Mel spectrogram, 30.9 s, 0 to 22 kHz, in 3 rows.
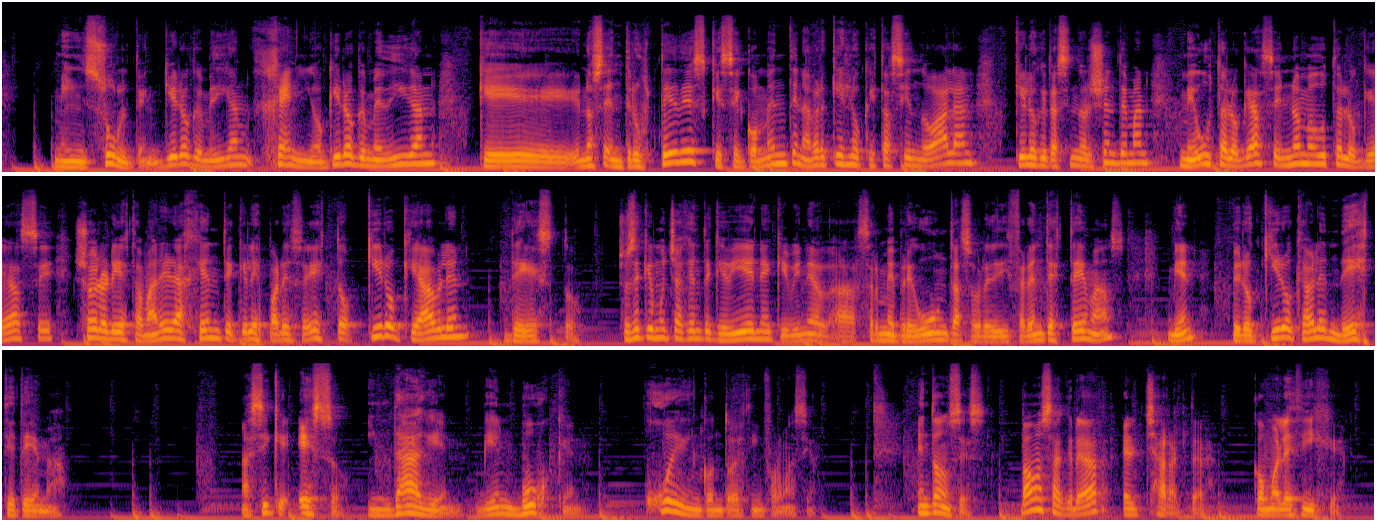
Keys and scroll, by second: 24.9 Escape, 25.0 k, 25.7 a, 27.7-29.2 typing, 29.3 Return, 30.3 Escape, 30.7 a.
